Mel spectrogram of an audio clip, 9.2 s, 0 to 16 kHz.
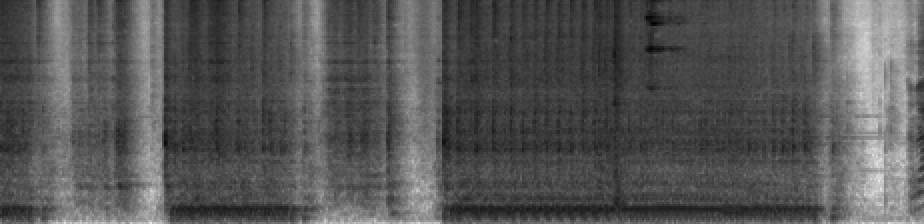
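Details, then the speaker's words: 1977 Ski-Doo Everest 440 two-stroke snowmobile after fuel pump replacement and carb cleaning: catches and runs rough for a couple of seconds, dies, fires again on starting fluid; no fuel delivered, pump fitted backwards. "let's see if she makes some noise she wants to but it's probably not going to again"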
